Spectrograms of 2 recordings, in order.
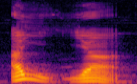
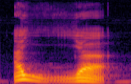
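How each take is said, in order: No difference in how they are said.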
